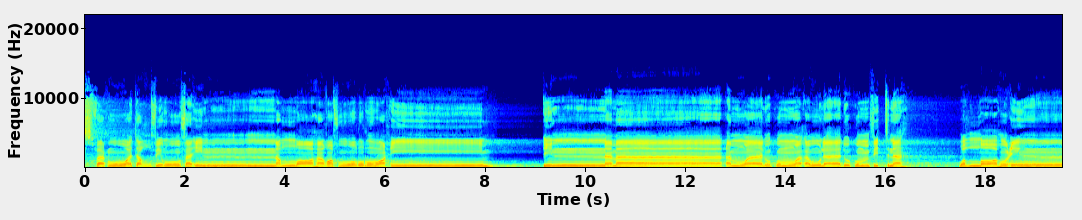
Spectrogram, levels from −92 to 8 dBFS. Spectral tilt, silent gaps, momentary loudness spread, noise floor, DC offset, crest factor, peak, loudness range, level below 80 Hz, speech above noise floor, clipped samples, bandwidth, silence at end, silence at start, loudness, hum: -5 dB/octave; none; 5 LU; -41 dBFS; under 0.1%; 14 dB; -6 dBFS; 3 LU; -66 dBFS; 21 dB; under 0.1%; 11.5 kHz; 0 s; 0 s; -20 LUFS; none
